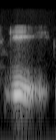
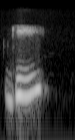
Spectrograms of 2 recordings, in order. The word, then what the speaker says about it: ghee: It's pronounced ghee. – Ghee? – Yeah, you're saying like gee whiz.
